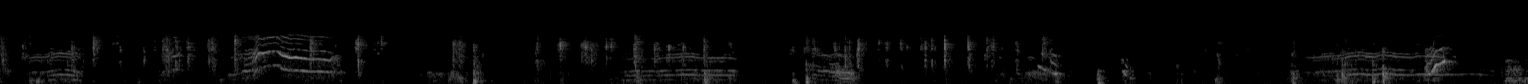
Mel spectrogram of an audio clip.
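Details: Young Hungarian Vizsla puppies whimper and squeal, some cries rising then dropping in pitch, others held steady, with bursts of clicking and shuffling between them, recorded 9 March 2021.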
